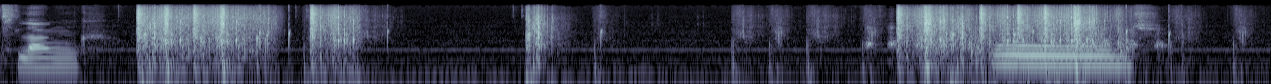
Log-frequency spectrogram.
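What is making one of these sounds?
A shovel digs into dirt with short crunching scrapes.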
